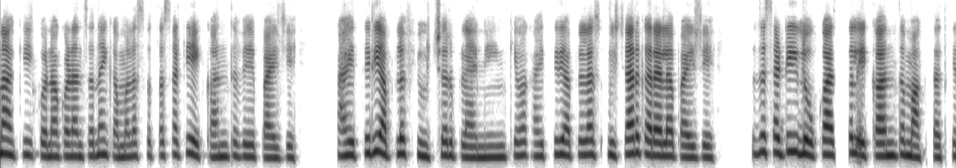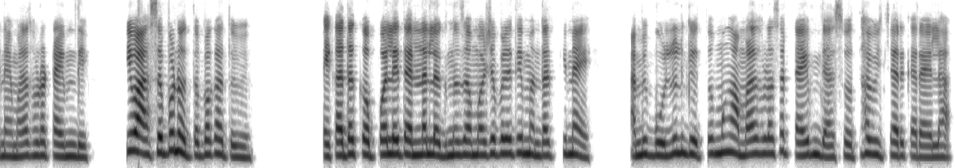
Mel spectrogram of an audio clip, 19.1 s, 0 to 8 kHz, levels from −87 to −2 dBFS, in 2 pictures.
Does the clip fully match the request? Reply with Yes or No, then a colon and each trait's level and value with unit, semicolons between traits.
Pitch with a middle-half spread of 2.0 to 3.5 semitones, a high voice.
Yes: average, 2.9 semitones; high, 235 Hz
